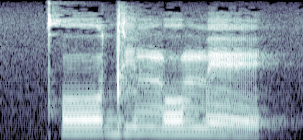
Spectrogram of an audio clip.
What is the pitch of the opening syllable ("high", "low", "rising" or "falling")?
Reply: high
